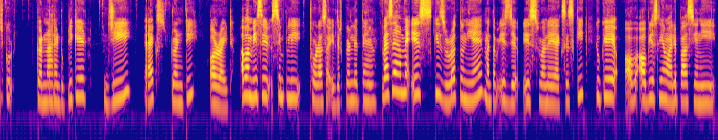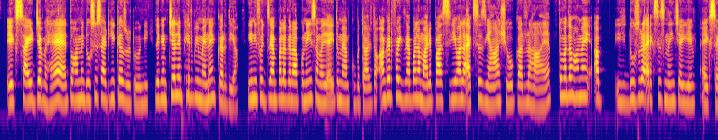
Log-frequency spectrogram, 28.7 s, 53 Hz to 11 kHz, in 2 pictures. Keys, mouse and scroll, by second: 0.1 shift+d, 0.8 middle click, 2.0 g, 5.5 g, 11.8 middle click, 12.8 middle click, 14.3 click, 15.3 middle click, 17.3 click, 18.0-19.1 middle drag, 20.1 click, 27.6 middle click.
